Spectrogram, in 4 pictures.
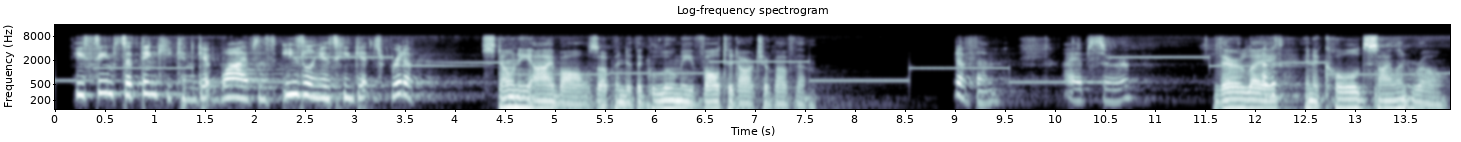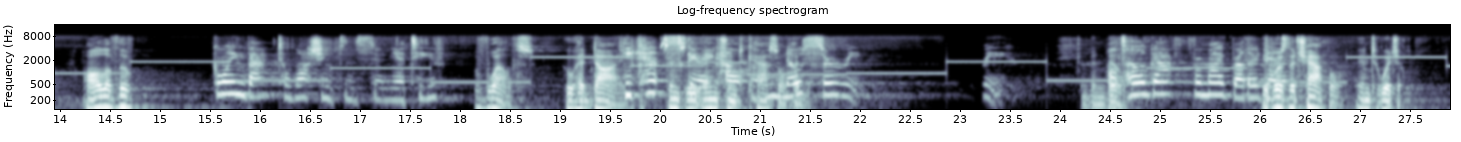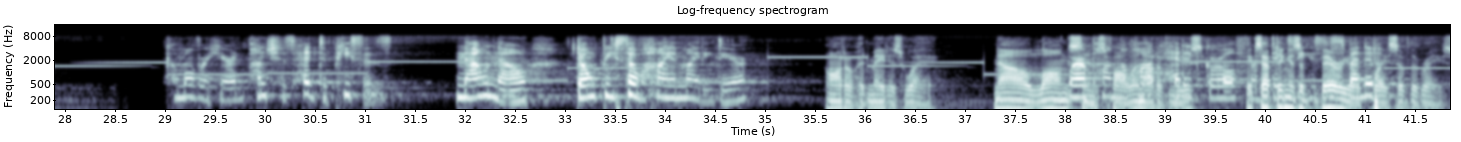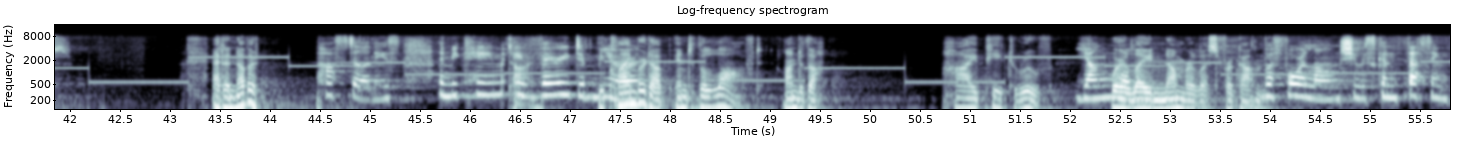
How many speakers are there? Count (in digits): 2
